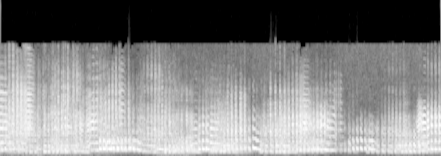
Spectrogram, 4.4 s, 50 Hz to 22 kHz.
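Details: Loud, continuous chorus of sandhill cranes in Homer during September 2009 migration: dense overlapping rolling bugles and rattles with no break, from a flock of about a hundred birds.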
